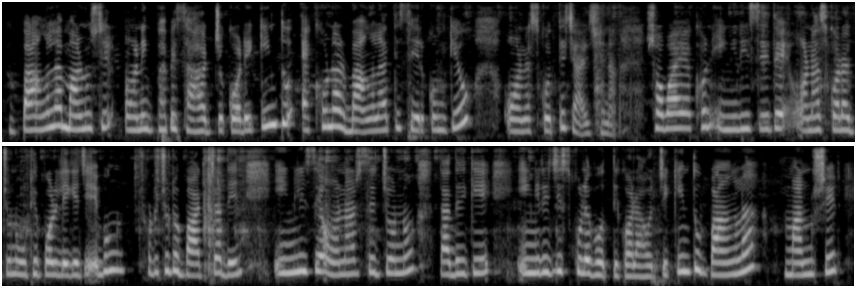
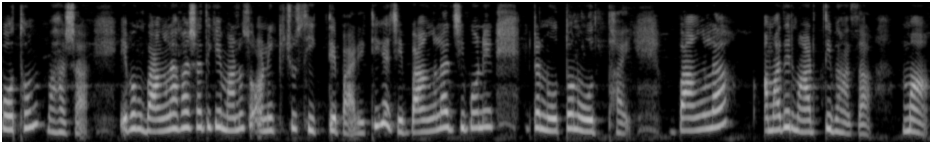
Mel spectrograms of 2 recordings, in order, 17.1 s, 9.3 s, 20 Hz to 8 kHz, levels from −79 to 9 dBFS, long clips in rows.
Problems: constant background noise, continuous background conversations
